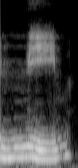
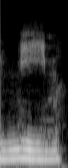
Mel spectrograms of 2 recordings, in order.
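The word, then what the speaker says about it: م: ba and wow so when you say mem your front two lips come together however it's the outer dry portion of your lips that should be touching so say meme when you say B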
